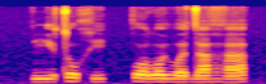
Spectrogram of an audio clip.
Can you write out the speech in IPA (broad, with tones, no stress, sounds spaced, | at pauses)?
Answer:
nʲ ɵ˩˧ t o˧˩ x i˩˧ kː o˧˩ lˠ ʉ˧˩ β ɐ˩˧ d a˩˧ ɦ a˩˧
